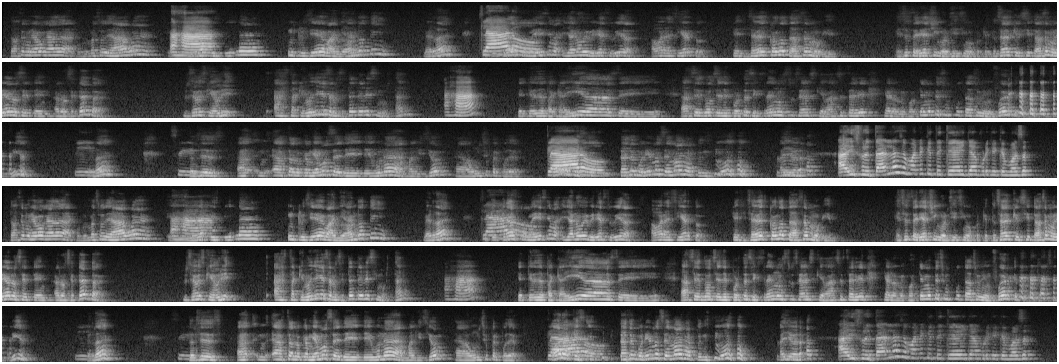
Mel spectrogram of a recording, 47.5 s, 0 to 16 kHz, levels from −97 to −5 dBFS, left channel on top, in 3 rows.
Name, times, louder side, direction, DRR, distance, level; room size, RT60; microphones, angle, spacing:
voice 1, 0.1-3.9 4.3-5.8 6.3-6.7 7.3-9.4 9.7-10.5 11.0-12.5 13.4-17.3 18.5-19.3 19.9-21.9 23.6-25.7 26.0-31.1 31.8-32.0 32.9-33.3 34.5-34.9 35.2-39.4 39.9-40.5 40.9-42.8 43.3-43.8, right 4 dB, 85° right, 6 dB, 0.5 m, -33 dB
voice 2, 2.5-3.3 7.2-8.1 22.5-23.0 31.1-31.5 32.7-33.1 33.8-33.9 34.3-34.6 39.8-40.7 43.3-43.7 44.2-47.0, left 5 dB, 90° left, 10 dB, 0.5 m, -31 dB
6.0 x 3.5 x 2.4 m, 0.40 s
head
